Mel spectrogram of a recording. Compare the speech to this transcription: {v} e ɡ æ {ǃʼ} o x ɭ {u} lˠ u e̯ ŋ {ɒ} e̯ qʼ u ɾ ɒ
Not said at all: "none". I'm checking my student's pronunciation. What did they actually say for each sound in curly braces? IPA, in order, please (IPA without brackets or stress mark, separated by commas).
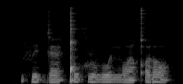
f, ǃ, u, ɒ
